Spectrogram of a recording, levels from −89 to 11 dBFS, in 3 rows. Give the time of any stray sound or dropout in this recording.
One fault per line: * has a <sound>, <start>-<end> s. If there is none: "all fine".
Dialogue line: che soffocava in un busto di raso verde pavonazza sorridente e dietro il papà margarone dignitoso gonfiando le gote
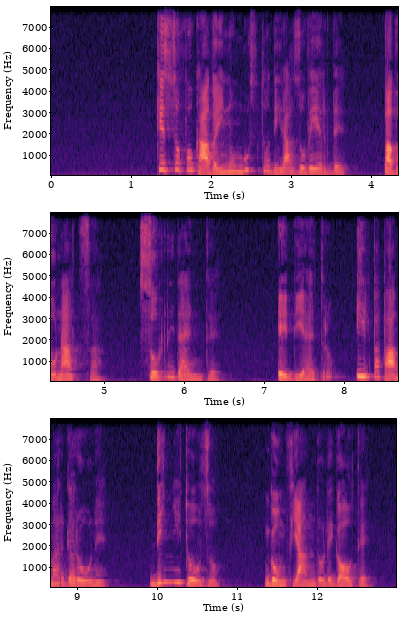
all fine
